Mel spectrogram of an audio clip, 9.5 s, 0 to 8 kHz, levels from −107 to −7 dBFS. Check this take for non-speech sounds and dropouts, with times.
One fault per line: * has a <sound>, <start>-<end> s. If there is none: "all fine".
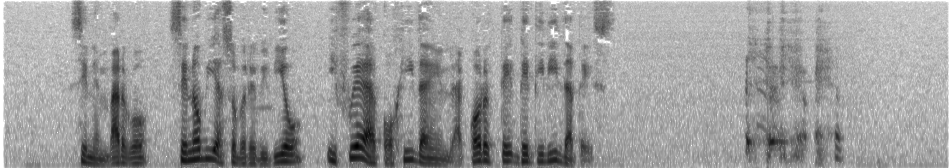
* has a throat clearing, 7.4-8.5 s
